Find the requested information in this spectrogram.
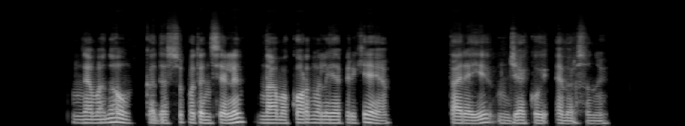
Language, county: Lithuanian, Panevėžys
